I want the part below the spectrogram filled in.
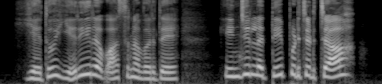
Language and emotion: Tamil, fearful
